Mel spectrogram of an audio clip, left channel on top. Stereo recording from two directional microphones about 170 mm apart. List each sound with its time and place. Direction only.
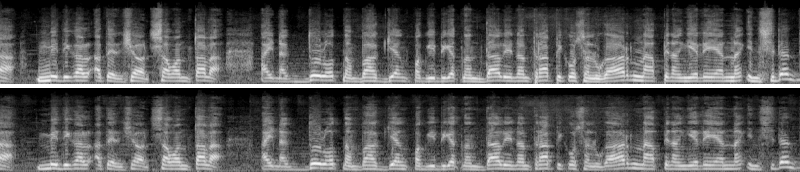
0.5 s a man's voice: 45° left (ahead or behind)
